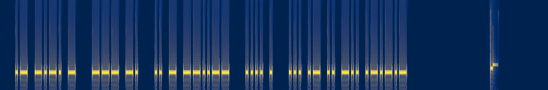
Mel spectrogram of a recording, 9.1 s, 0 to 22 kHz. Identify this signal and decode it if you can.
Morse code, heard as a keyed tone, about 32 wpm, 700 Hz. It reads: ACT ON IT, HE SAID.
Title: Sentences from Top 1000 Words - Review Part 1 - 30wpm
